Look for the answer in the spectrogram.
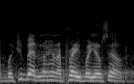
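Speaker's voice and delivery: rushed, run-together words; quick aside. Real, not acted. Preacher advising those who have his number, quick aside. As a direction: rattle off "you better learn how to pray for yourself" fast. Quick first take before emphatic repeat.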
